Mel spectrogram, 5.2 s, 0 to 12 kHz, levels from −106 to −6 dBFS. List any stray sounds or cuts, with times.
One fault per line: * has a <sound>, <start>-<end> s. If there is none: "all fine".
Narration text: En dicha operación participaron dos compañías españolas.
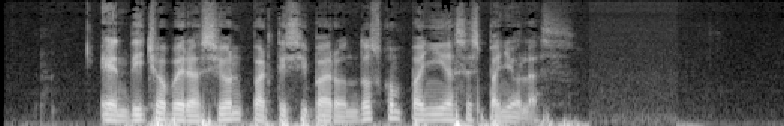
all fine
